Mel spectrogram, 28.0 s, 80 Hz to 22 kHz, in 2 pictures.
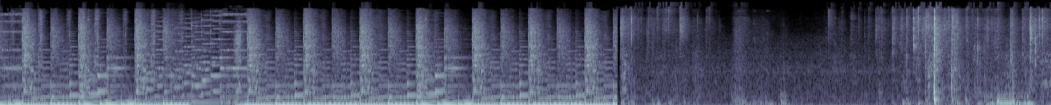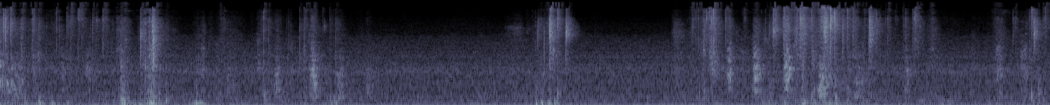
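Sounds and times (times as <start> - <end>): dog scuffling and clicking: 8.3 - 18.7, 23.2 - 26.5, 27.3 - 28.0.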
